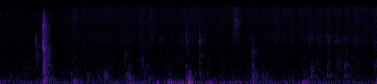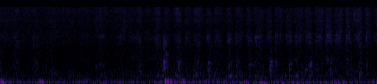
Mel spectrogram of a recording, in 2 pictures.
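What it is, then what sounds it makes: Leather boot being buffed with a cloth. A red cloth wrapped on the fingers rubs and buffs a hollow brown polished leather Crockett and Jones Coniston ankle boot, which is held in the other hand. Soft, steady swishing and rubbing continues throughout, with a few louder, dull low strokes and brief bright brushing streaks.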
